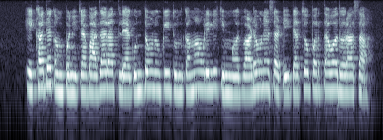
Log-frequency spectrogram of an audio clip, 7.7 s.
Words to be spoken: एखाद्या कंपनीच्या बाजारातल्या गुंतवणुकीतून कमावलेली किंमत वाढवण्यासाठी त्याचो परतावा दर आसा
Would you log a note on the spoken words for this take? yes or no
no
